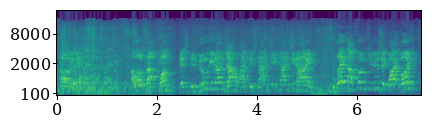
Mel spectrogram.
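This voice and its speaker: A man's voice: extremely high pitch, moderate pace. A man playing a flirty, saucy nanny as a pantomime dame on stage, chatty and full of exclamations. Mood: jolly, rousing. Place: stage in an echoey hall, far microphone. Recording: echoey distant stage recording, noisy.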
